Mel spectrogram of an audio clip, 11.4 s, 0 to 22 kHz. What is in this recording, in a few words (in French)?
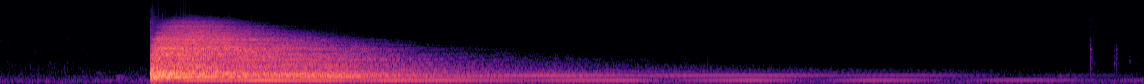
petit 1 coup loin droite, GONG VIBRATION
